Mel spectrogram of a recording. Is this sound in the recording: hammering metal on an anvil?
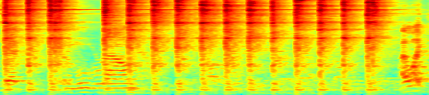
yes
